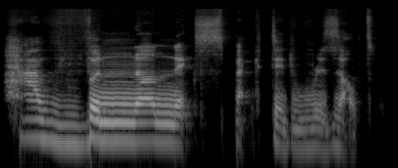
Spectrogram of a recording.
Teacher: So because we have un beginning with a vowel, so what happens there is we're taking the end of have, so the v consonant sound from the end of have. This then launches our next syllable, which becomes vun, ha-vun.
